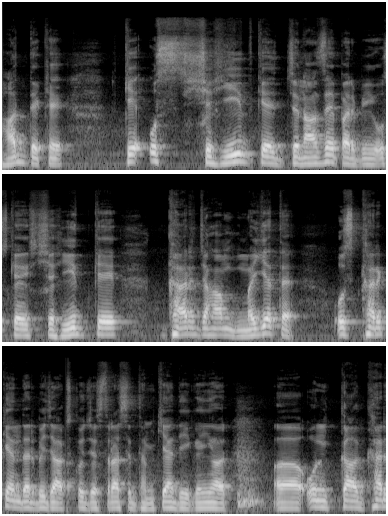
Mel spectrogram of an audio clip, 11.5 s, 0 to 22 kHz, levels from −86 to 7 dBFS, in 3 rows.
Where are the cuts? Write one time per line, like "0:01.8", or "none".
0:08.3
